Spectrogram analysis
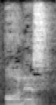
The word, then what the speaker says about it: honest: hammer on em heel aggressive today but we pronounce it as honest so we have to use n here then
